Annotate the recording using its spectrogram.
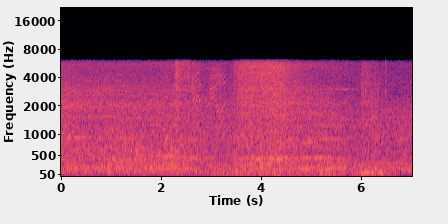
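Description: A scooter engine hums steadily as it rides along.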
